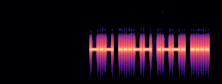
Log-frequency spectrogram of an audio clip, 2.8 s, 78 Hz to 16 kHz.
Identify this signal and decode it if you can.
Morse code, heard as a keyed tone, about 40 wpm, 700 Hz. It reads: K3PH
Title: Call Signs Repeated 3x - 40wpm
